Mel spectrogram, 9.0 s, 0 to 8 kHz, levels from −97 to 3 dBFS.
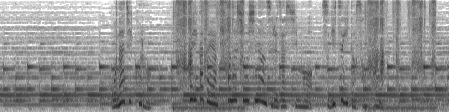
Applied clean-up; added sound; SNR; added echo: none; Writing; 6 dB; none.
